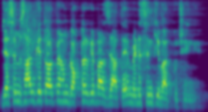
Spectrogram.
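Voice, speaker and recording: A man's voice: fairly high pitch, fast. A man giving a religious talk and answering audience questions, explaining his points through lists of examples.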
